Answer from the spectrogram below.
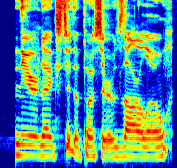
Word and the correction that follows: Zorro: Oh, Zorro.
